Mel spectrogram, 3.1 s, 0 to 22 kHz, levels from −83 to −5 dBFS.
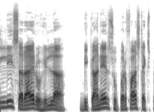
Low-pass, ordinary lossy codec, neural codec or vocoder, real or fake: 19.8 kHz; none; none; real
